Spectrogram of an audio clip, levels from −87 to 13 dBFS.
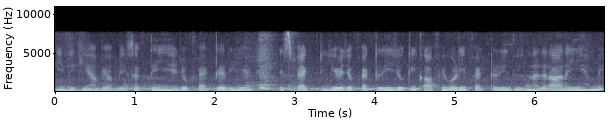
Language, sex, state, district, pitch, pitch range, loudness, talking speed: Hindi, female, Chhattisgarh, Raigarh, 235 Hz, 235-245 Hz, -16 LUFS, 225 wpm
